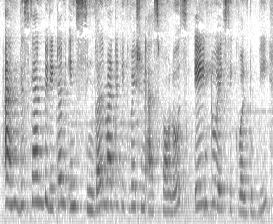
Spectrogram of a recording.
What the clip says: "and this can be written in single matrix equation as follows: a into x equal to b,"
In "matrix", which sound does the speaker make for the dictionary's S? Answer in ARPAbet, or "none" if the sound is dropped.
none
